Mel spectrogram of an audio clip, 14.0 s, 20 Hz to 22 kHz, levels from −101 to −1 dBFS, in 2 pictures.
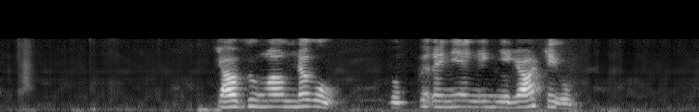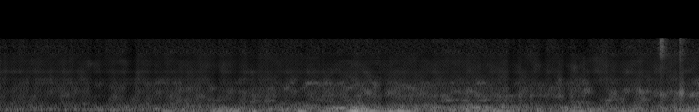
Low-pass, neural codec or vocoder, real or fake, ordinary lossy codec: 5.4 kHz; codec, 24 kHz, 1.2 kbps, DualCodec; fake; MP3, 48 kbps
